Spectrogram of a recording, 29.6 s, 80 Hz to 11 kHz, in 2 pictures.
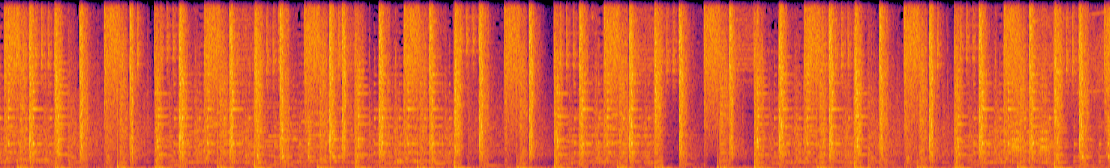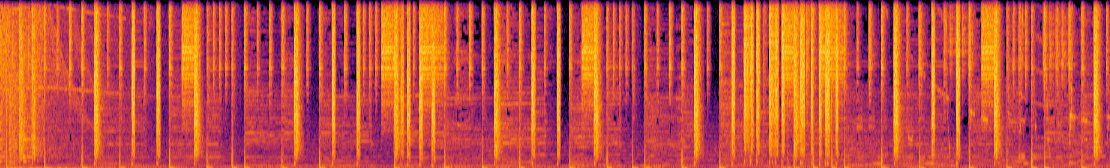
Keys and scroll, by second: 1.4 ctrl+z, 4.9 ctrl+-, 6.2 ctrl+=, 9.9 ctrl+=, 28.3 ctrl+z.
